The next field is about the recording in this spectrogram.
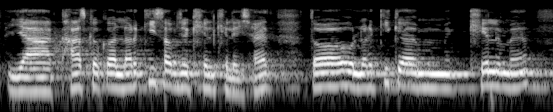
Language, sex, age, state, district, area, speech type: Maithili, male, 30-45, Bihar, Madhubani, rural, spontaneous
